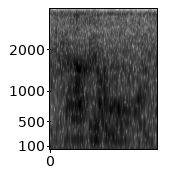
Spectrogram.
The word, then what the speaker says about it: كَافِرُونَ: See, the Ra has a dhamma. So how do we pronounce it? Kafirun.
